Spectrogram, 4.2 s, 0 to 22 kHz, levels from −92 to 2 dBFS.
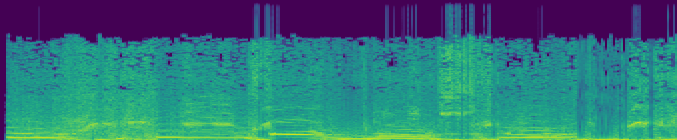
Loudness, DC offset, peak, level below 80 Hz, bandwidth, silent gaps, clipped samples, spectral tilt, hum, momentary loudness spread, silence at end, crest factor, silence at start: -7 LUFS; under 0.1%; 0 dBFS; -16 dBFS; 17.5 kHz; none; under 0.1%; -4 dB/octave; none; 2 LU; 0 s; 6 dB; 0.05 s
